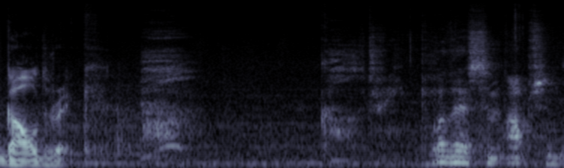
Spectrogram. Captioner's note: gasps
